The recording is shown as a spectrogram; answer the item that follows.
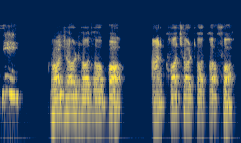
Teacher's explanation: আর বাতাসের চাপ যাদের বেশি আছে তাদের নাম নিয়েছি মহাপ্রাণ।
